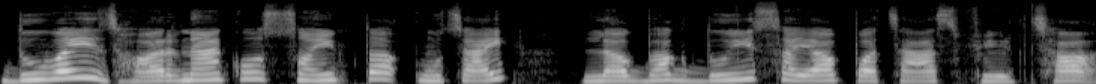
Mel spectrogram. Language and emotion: Nepali, neutral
